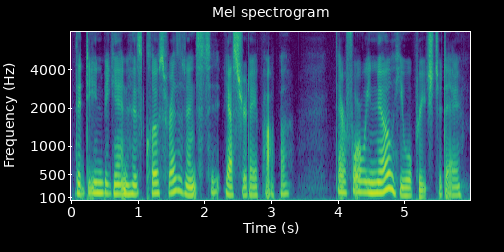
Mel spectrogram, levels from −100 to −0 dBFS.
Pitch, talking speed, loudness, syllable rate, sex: 170 Hz, 160 wpm, -18 LUFS, 5.5 syllables/s, female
